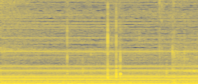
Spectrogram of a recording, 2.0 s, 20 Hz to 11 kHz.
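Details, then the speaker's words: Vintage radio vibrator power supply on 24 V input, giving about 175 V output: steady low buzzing hum with faint ticks from the vibrator working normally. "let's turn it on well you can hear the uh vibrator"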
